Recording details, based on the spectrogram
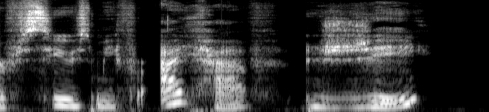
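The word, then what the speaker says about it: j'ai: me for i have g the a i is going to make an a sound well also notice that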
